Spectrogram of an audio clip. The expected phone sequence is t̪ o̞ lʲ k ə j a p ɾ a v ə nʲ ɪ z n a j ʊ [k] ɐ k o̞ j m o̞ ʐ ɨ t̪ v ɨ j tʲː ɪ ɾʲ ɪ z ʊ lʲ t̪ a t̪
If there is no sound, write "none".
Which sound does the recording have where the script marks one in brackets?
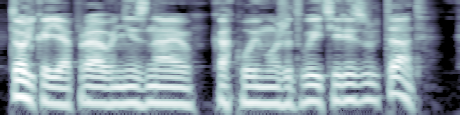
k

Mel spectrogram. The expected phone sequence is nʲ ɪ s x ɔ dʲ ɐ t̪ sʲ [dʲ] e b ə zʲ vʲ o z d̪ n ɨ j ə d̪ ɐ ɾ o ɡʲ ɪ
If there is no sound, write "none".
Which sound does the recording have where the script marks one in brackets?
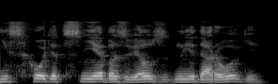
nʲ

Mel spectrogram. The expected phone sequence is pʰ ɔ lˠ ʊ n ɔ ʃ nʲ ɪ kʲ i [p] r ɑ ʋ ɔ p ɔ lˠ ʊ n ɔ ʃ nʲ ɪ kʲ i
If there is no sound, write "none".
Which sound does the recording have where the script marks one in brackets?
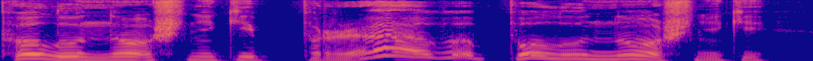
p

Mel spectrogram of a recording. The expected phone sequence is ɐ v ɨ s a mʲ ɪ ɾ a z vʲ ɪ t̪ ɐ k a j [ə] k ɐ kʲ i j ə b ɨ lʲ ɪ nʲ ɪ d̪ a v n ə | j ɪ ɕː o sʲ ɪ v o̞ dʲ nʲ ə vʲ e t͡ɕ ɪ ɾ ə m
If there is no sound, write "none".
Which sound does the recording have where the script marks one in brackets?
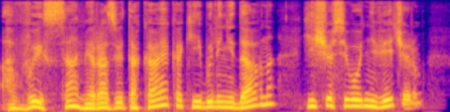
ə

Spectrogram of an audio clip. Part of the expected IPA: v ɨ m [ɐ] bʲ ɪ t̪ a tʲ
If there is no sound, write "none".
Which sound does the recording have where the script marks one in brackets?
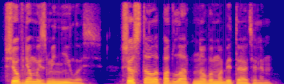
ɐ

